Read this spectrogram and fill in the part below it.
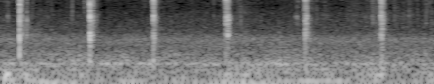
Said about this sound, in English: We pulled up some samples from one species of turtle, Cuara flavomarginata. Apologies for my Latin, it ain't great. Let's hear this first sample. That's kind of a clicking.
